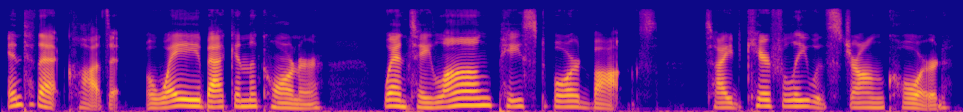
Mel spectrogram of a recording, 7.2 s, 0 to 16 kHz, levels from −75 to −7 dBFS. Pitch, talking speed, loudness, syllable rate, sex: 175 Hz, 150 wpm, -21 LUFS, 4.4 syllables/s, female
